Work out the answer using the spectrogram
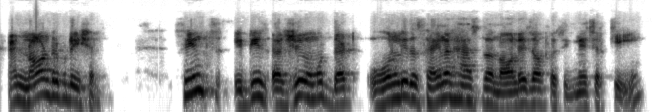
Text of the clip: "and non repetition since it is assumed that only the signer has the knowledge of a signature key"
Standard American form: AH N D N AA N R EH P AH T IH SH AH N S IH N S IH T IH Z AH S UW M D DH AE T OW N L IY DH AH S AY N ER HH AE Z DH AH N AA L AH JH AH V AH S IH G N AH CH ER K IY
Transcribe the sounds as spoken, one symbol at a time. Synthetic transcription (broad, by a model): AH N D N AA N R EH P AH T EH SH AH N S IH N S IH T IH Z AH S UW M D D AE T OW N L IY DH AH S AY N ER HH AE Z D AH N AA L AH JH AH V AH S IH G N AH CH ER K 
